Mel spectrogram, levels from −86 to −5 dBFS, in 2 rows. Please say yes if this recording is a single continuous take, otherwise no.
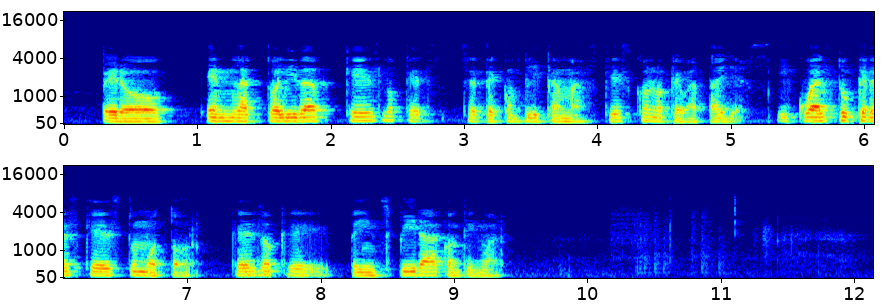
no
